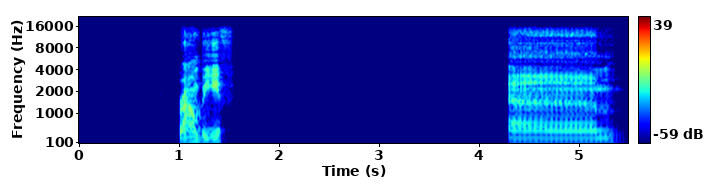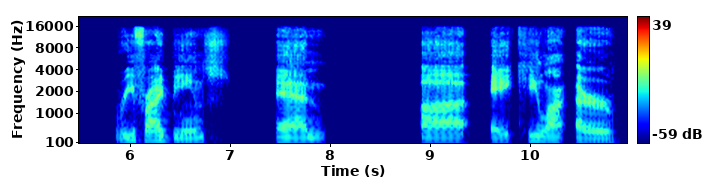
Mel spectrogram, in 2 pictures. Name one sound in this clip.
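A man speaks in a drawn-out, theatrical voice close to a microphone.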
